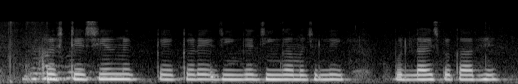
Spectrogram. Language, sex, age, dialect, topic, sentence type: Hindi, female, 51-55, Awadhi Bundeli, agriculture, statement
